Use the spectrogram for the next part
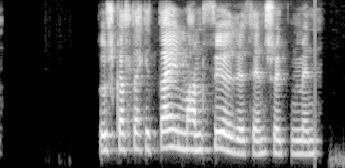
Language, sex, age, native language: Icelandic, female, 12, Icelandic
